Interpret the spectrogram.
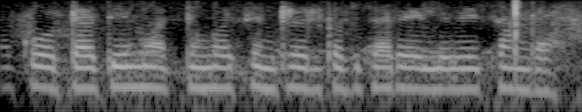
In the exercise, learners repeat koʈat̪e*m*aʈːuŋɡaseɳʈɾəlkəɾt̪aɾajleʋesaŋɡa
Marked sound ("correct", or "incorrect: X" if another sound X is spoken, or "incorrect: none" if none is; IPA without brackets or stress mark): correct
